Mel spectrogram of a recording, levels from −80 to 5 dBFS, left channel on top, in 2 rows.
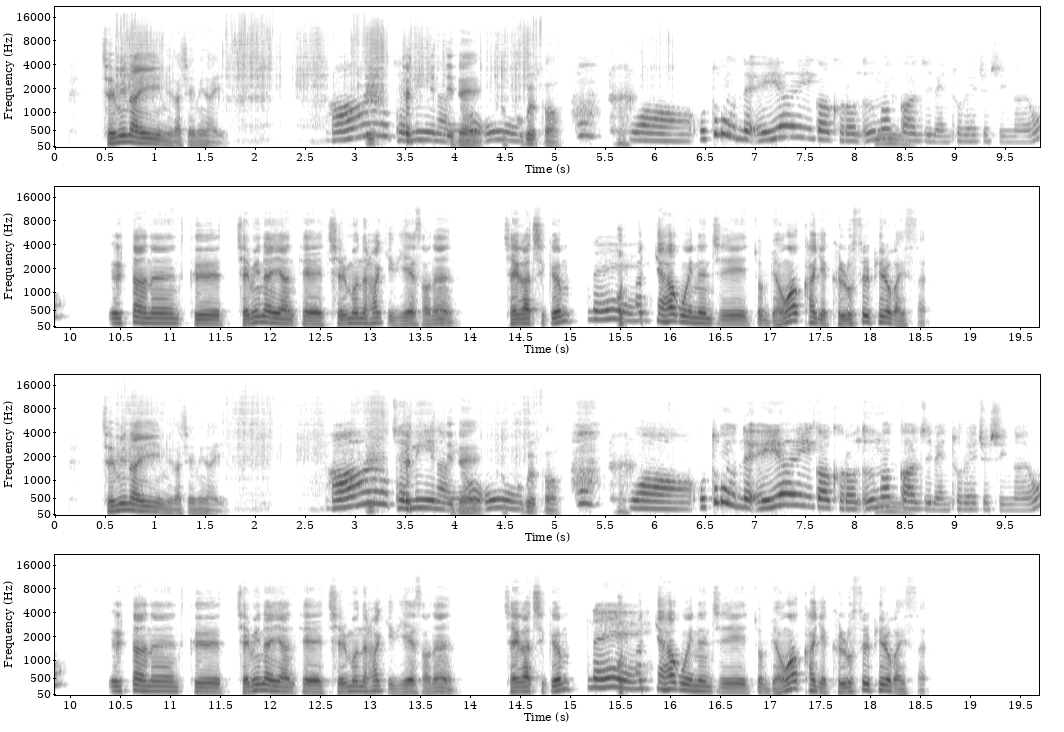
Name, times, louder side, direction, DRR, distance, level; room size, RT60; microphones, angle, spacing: voice 1, 0.5-1.7 3.1-3.2 3.5-3.6 3.9-4.3 4.6-5.0 5.6-5.7 8.2-8.5 10.4-13.9 14.3-15.0 15.5-18.6, left 1 dB, 10° left, 0.4 m, -30 dB
sound 1, 0.6-4.0 4.2-5.0 5.7-6.2, left 6 dB, 55° left, 1.4 m, -50 dB
voice 2, 2.7-4.7 5.2-5.5 5.7-9.9 15.2-15.8, right 6 dB, 75° right, 0.6 m, -33 dB
7.4 x 3.5 x 3.8 m
head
